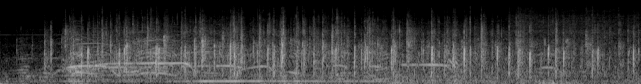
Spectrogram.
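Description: A crowd bursts into sustained applause as a speaker is introduced, a dense wash of many hands clapping at steady loudness, with scattered cheers and crowd murmur mixed in.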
